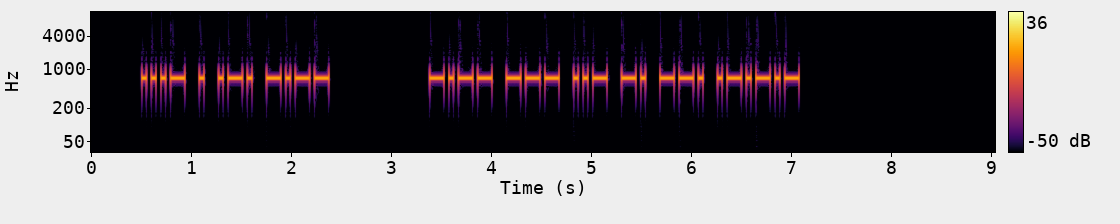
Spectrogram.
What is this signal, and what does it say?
Morse code, heard as a keyed tone, about 25 wpm, 700 Hz. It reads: VERY YOUNG.
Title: 3x Word-Spacing - Sentences from Top 400 Words - 25wpm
